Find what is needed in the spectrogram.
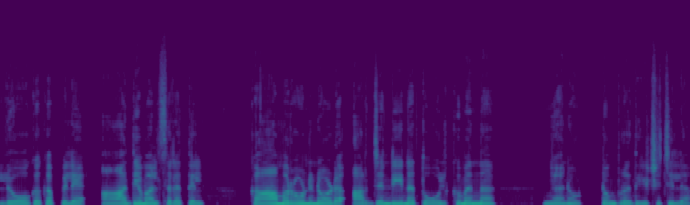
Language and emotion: Malayalam, surprised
